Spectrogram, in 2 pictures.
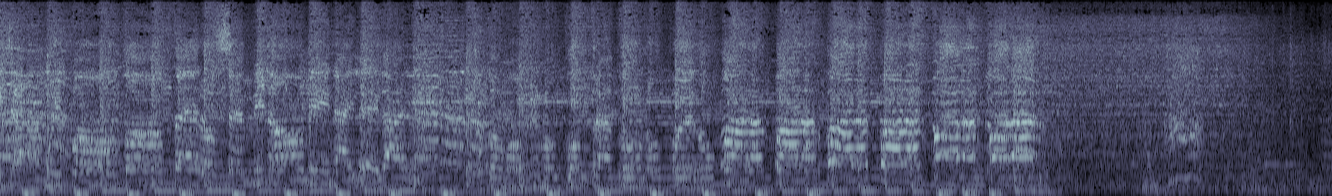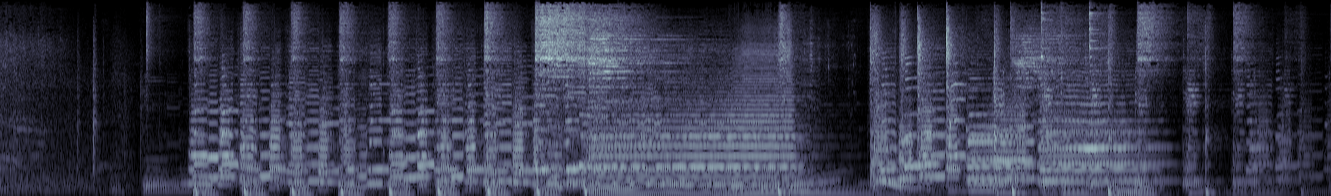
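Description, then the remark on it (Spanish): A loud pop-rock song plays with a steady driving drumbeat and full band, briefly thinning out around the middle before kicking back in at full volume. “Nos encanta, tanto como nos sentimos identificados con esta canción”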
